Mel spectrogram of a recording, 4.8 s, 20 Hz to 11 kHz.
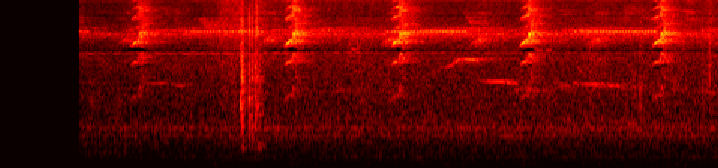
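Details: Green hermit at Hotel Tinamú reserve, Vereda San Peregrino, Manizales, Caldas, Colombia, 2014, giving a thin, high, sharp squeak repeated about every 0.9 seconds over a steady high insect hum.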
